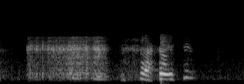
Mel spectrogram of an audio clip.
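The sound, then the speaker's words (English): A loud nose blow during allergy season: one long breathy honk followed by a few short snuffly bursts, then quiet. “I'm going to blow my nose real quick.”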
